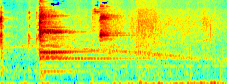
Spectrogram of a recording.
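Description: Siren wailing, its pitch sliding slowly downward. About half a second in, a sharp clink rings briefly.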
